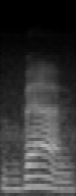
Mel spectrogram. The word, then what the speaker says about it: than: Pero we want than. TH. Than. Siempre digo lo mismo. And you make it very long. No? Than. Sí. Than. Exacto. Than. Muy bien. So practice more than at home. Y también la pronunciación, of course. Than, con TH.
